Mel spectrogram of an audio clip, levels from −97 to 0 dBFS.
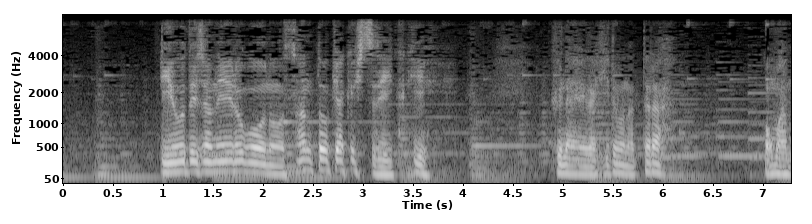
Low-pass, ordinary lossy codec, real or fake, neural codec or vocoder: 7.2 kHz; none; real; none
